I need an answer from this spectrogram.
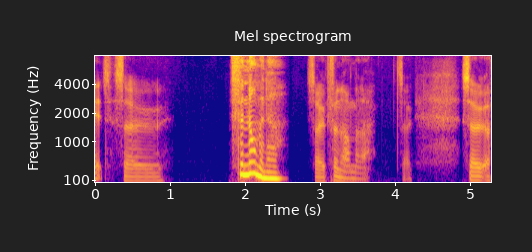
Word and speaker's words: phenomena: So phenomena with the a is sort of like the plural when you have lots of phenomena.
